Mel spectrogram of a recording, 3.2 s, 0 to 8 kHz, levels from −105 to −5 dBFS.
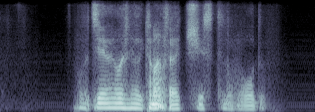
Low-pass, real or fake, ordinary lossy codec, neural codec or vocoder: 7.2 kHz; fake; Opus, 32 kbps; codec, 16 kHz, 0.5 kbps, FreqCodec, larger model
